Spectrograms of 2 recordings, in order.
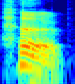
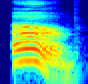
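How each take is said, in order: First: The h at the start is pronounced. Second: The h at the start is silent. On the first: This is the British English form. "but in British English they say herb" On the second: This is the American English form. "American English"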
